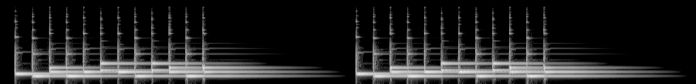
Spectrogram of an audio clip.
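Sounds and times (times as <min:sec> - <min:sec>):
iPhone ringtone: 0:00.2 - 0:06.8.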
